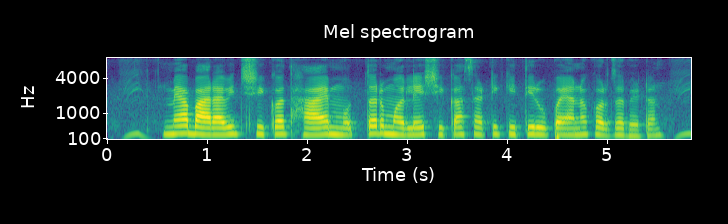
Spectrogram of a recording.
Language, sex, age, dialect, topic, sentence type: Marathi, female, 18-24, Varhadi, banking, question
